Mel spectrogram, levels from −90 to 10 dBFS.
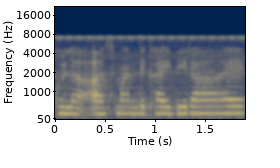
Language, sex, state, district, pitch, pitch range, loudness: Hindi, female, Chhattisgarh, Raigarh, 230 Hz, 230-235 Hz, -18 LUFS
